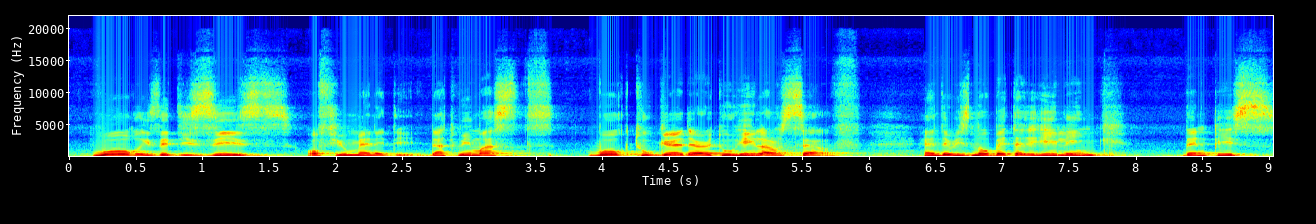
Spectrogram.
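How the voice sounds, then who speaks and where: Over noticeable background noise, a man with an Israeli accent speaks at a fairly slow pace in a high pitch, keeping ordinary pitch variation and very even loudness. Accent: Hebrew. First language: Hebrew. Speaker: peace activist and entrepreneur. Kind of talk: panel discussion. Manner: hesitant.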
